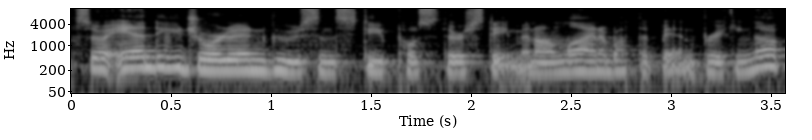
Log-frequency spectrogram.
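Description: Vocal fry runs through this woman's medium-pitched voice. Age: 20s. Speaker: podcast co-host. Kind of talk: casual chat.

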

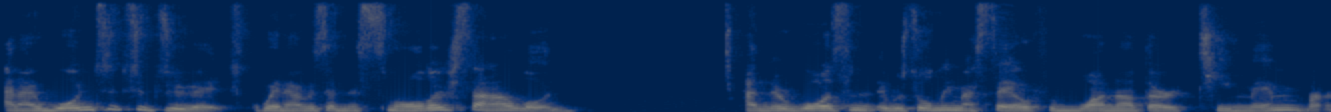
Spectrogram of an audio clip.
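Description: Woman with a Scottish accent, medium pitch and a dark, mellow tone. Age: 30s. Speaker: beauty salon owner. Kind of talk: casual chat.

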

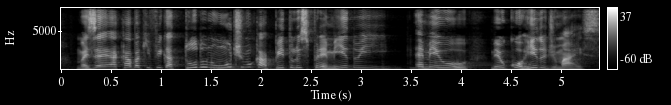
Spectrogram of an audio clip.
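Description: A man's extremely high voice with lively intonation and big swings in loudness. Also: moderate pace, dry, close sound with no echo. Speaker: podcast host. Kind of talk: casual solo commentary.

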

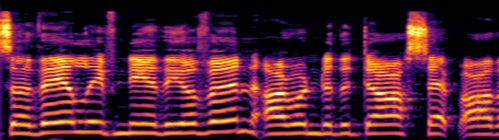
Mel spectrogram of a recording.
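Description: A Yorkshire accent at a fairly quick pace, bright, sharp tone, and a very clean recording with a silent background. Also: woman. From northern England, Barnsley (Yorkshire). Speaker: podcast host. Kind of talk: casual chat.

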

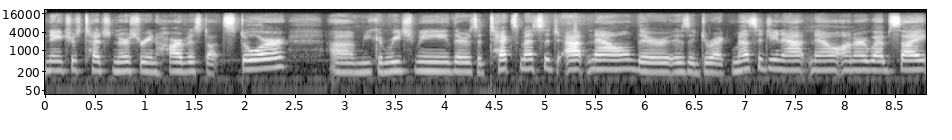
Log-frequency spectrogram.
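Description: This woman has an unremarkable speaking voice with an American accent and a fairly high pitch. She talks at a moderate pace with fairly even intonation and hardly any pauses. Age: 40s. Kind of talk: casual chat.

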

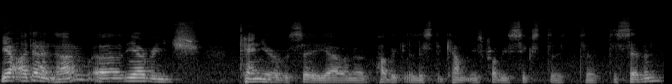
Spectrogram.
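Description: A man with an Australian accent talks at a fairly quick pace with lively intonation, a medium pitch, and big swings in loudness. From Australia, Cessnock NSW. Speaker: company CEO. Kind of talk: casual interview. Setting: outdoors by a harbour.

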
